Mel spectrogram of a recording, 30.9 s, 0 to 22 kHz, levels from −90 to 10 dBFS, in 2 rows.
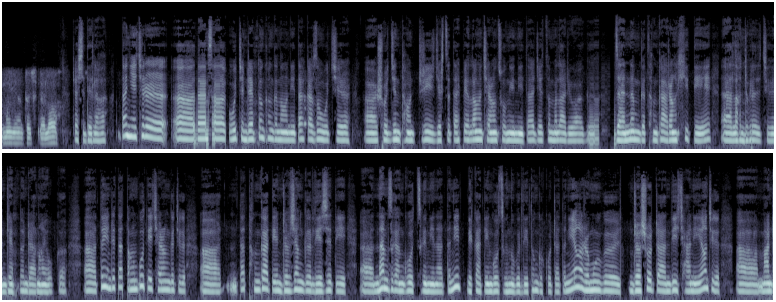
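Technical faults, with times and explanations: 3.82 to 4.39 s and 11.72 to 12.28 s, robotic sound from repeated short buffers: both stretches turn rigid and metallic, with a fixed buzz at 100 Hz. The likely cause is a roughly 10 ms piece of audio being replayed over and over while fresh audio arrives too slowly, so most of each stretch is repetition.
14.97 to 14.99 s, skip ahead: playback jumps forward with no fill at the join. Roughly 0.7 s of audio is lost, most likely dropped in transit or discarded from an overfull buffer while later audio waited, so the two sides butt straight together.
15.07 to 16.36 s, jitter buffer speed-up: the audio runs about 7% fast at unchanged pitch and sounds slightly hurried. The receiver trims tiny pitch-period slices again and again, around a tenth of a second in total, to bring its buffer back down to target.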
